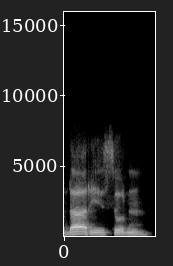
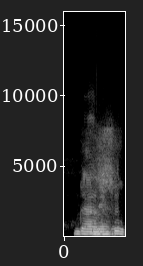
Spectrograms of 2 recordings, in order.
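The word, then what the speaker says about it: درس: Hadza darisun sahilun. Darsun. Coba diulang. Hadza Darsun sahlun. Haza darisun. Nah, itu dibacanya bukan dari sun tapi Darsun.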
